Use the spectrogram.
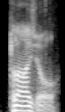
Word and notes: plagal: British English

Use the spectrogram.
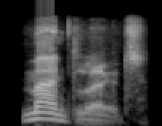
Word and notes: mantelet: British English

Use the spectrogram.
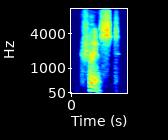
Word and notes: tryst: American English

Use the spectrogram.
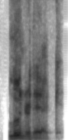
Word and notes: lunatic: American English

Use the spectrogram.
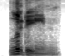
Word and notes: lutein: American English

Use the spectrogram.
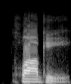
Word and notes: cloggy: American English

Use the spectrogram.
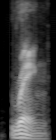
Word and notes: wring: British English

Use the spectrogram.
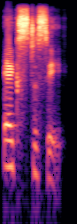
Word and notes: ecstasy: Indian

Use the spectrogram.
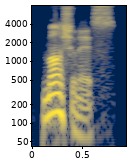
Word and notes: marchioness: British English

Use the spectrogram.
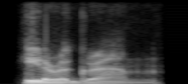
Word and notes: hierogram: British English

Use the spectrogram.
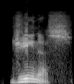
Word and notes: genus: American English

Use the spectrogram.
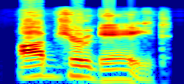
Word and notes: objurgate: American English

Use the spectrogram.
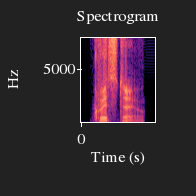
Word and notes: Christo: British English

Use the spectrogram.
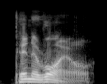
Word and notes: Pennyroyal: British English

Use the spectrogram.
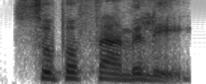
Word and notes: superfamily: Indian

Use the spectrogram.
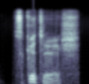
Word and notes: skittish: British English

